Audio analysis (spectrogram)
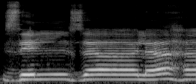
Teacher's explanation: اس word میں 2 دفعہ الف مد آ رہی ہے تو دونوں دفعہ اس کو 2 کاؤنٹ لمبا پڑھیں۔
